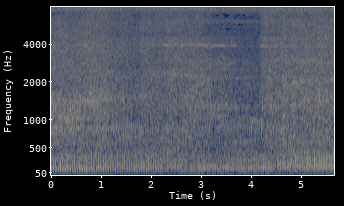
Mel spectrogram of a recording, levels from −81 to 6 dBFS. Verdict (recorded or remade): recorded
